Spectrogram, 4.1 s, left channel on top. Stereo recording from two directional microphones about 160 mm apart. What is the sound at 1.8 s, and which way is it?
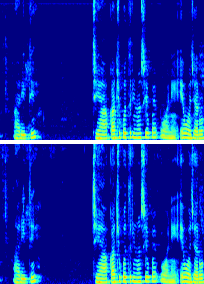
Speech, 15° right (ahead or behind).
